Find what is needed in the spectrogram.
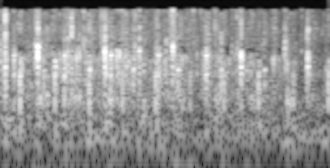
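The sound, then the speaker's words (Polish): Applause from a ceremony audience greeting an official called to the stage: dense, rapid clapping from many hands, fairly faint and steady, with a few slightly louder bursts. “Wielkie brawa!”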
